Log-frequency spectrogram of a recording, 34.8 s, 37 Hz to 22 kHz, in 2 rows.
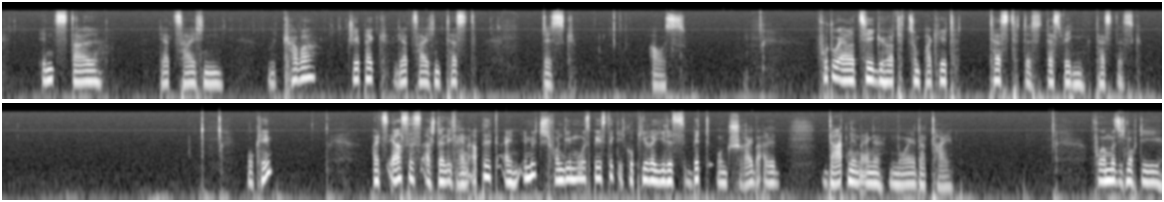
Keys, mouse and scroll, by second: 0.0-0.5 typing, 1.8-8.0 typing, 8.4 Return.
